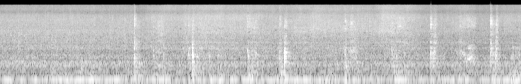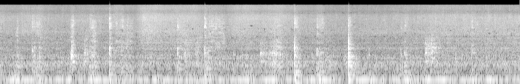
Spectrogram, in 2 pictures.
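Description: Shrimp and vegetables sizzling in an oiled wok while being stir-fried with a metal slotted spatula, which scrapes and clacks against the pan many times at an uneven pace.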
